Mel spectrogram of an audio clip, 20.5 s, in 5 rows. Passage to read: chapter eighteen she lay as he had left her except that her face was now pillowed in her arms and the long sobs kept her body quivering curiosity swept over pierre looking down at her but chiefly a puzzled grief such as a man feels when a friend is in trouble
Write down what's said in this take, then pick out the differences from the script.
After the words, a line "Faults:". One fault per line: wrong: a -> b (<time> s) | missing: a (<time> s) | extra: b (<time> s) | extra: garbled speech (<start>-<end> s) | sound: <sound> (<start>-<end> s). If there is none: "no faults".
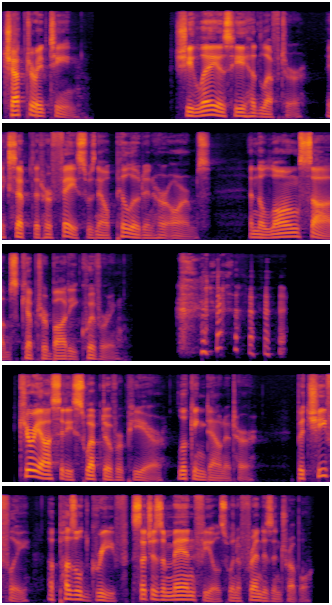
chapter eighteen she lay as he had left her except that her face was now pillowed in her arms and the long sobs kept her body quivering curiosity swept over pierre looking down at her but chiefly a puzzled grief such as a man feels when a friend is in trouble
Faults:
sound: laugh (10.4-11.8 s)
